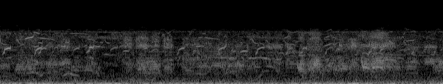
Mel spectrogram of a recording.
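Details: Flamingo flock on a lake in a national park, Overberg region, South Africa, captured in binaural sound near sunrise; many goose-like honks overlap into a continuous chattering din over steady low background noise.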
